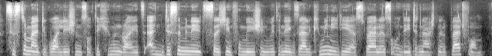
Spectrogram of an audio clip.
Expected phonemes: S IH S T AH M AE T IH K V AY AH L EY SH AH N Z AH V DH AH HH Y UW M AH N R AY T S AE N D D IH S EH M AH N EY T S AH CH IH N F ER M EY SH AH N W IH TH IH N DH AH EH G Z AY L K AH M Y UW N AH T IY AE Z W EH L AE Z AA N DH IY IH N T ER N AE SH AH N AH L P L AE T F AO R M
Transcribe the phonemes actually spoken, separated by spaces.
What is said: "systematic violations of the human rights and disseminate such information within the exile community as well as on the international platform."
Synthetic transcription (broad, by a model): S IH S T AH M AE T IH K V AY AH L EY SH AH N S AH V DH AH HH Y UW M AH N R AY T S AE N D D IH S EH M AH N EY T S AH CH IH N F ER M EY SH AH N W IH T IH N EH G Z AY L K AH M Y UW N AH T IY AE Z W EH L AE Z AA N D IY IH N T ER N AE SH AH N AH L P L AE T F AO R M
